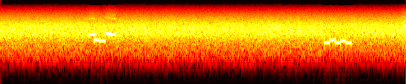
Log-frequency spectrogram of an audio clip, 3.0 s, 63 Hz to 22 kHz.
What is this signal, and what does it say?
Five-tone selective call (EEA), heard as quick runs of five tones, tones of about 40 ms, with radio hiss and a squelch burst at the end. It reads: 04330 14131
